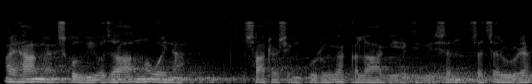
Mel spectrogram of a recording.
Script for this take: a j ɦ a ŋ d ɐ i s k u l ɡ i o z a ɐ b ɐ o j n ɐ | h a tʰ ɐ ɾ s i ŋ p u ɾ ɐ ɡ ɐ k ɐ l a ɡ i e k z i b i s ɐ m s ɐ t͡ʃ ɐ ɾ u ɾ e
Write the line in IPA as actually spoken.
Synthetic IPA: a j ɦ a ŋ n ɐ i s k u l ɡ i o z a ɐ m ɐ o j n ɐ | s a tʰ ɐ ɾ s i ŋ p u ɾ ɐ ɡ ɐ k ɐ l a ɡ i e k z i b i s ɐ n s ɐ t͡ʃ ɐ ɾ u ɾ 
